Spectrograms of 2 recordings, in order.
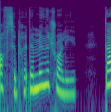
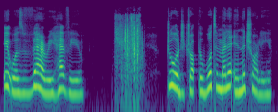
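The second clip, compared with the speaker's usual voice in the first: ordinary delivery, nothing marked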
